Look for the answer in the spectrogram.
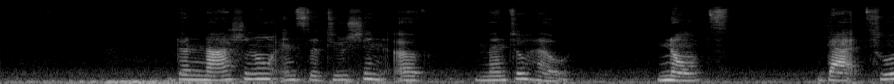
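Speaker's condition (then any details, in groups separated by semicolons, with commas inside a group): Traumatic brain injury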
